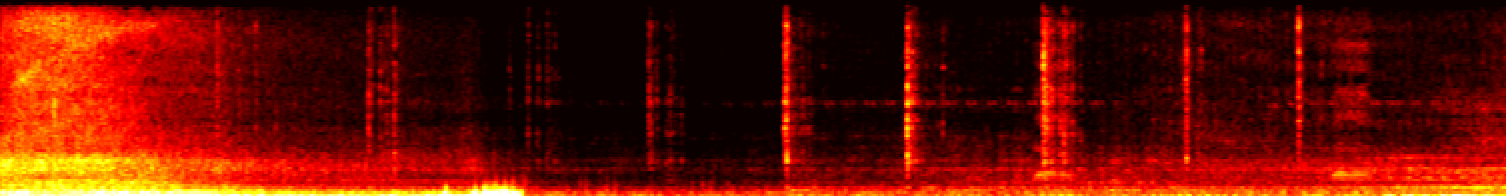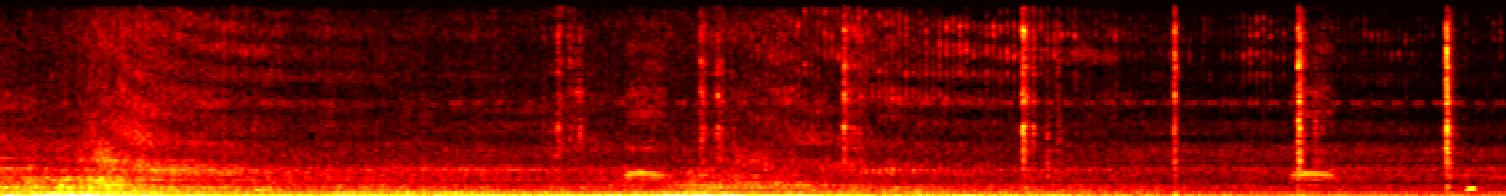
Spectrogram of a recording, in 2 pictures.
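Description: Motor vehicle engine, loud for the first three seconds and then cut off abruptly, followed by a fainter swell of engine sound passing around the middle, with scattered light clicks.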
